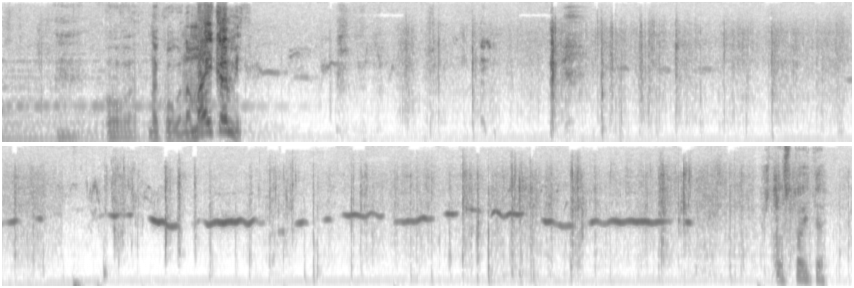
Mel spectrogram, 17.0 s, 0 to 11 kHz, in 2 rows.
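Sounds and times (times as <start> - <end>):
person whistling tune: 10.0 - 15.5.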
